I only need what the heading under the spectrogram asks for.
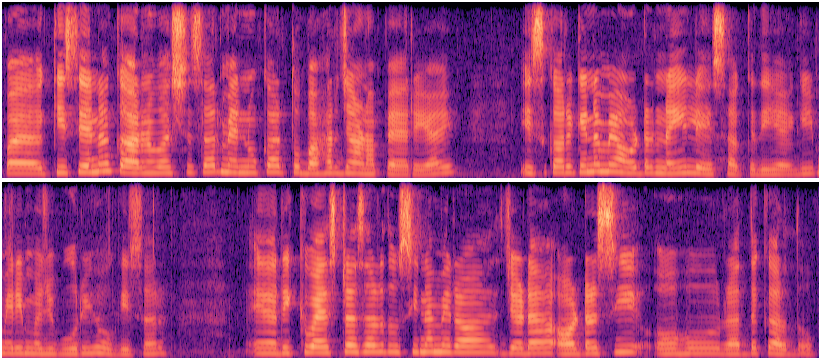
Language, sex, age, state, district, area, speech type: Punjabi, female, 30-45, Punjab, Rupnagar, rural, spontaneous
